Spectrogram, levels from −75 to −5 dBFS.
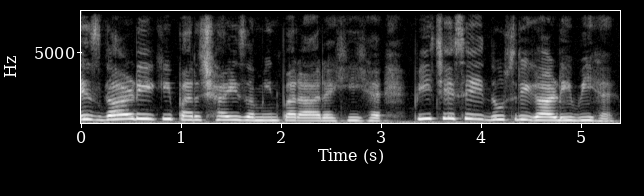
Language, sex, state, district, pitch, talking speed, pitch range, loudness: Hindi, female, Odisha, Sambalpur, 255 Hz, 165 wpm, 220-300 Hz, -15 LUFS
